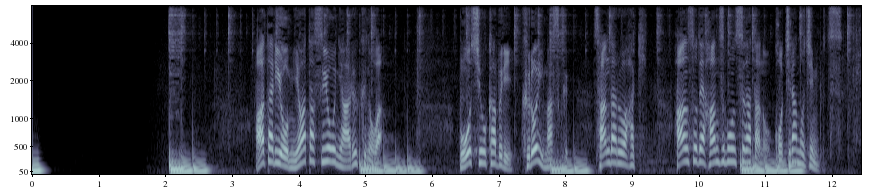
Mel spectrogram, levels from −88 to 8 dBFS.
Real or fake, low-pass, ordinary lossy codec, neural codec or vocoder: real; none; none; none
